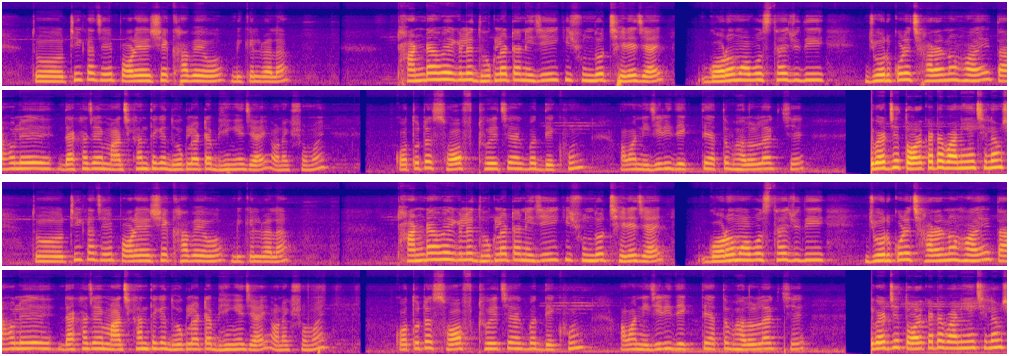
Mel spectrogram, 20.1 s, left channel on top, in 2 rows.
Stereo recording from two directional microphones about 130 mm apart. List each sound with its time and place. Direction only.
0.3 s speech: 30° left (ahead or behind)
3.9 s speech: 35° left (ahead or behind)
7.1 s a woman's voice: 25° left (ahead or behind)
18.7 s speech: 50° left (ahead or behind)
